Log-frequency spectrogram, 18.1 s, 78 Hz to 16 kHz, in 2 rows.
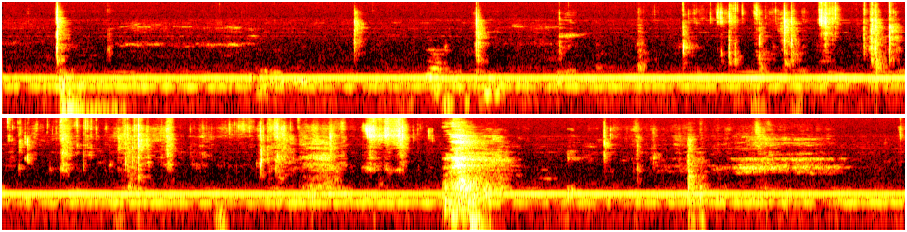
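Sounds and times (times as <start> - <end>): playing cards tearing: 7.2 - 13.2.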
